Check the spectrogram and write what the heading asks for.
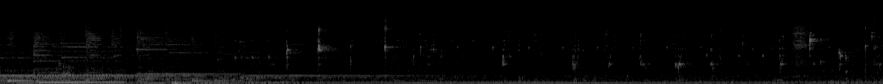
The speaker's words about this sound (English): Now, what are you doing here? You're pouring it into a decanter, huh? Yeah. Um, I, I find with the vintage um, we want to decant them. The older they get, there's sediment, and we're going to see some of it here.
